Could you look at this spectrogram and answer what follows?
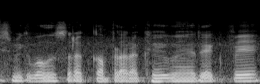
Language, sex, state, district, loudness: Hindi, male, Bihar, Madhepura, -15 LUFS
